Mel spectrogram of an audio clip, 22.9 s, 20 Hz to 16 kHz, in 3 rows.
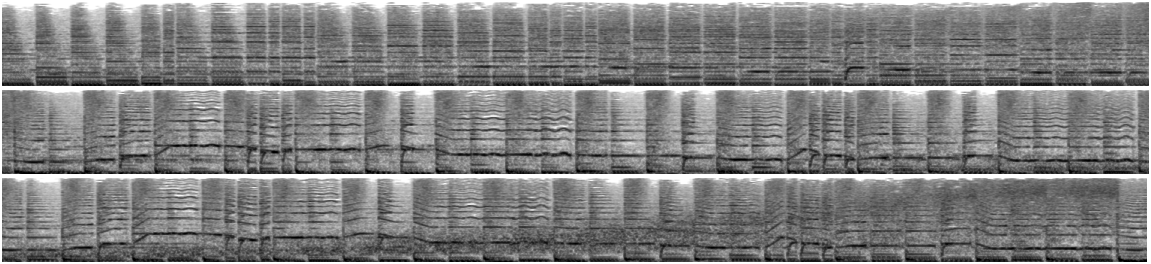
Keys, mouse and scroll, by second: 1.1 ctrl+z, 2.6 ctrl+l, 11.9 right click, 13.2 click, 14.2-14.8 scroll up 1, 14.8-16.6 scroll down 1, 16.6 click.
